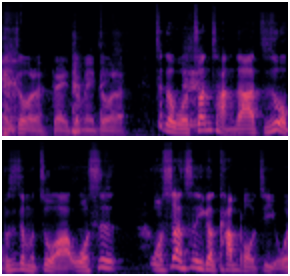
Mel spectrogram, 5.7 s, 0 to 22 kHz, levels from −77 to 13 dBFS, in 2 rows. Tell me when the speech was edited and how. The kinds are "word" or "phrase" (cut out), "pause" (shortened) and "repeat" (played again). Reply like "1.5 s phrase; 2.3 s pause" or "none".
1.4 s pause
